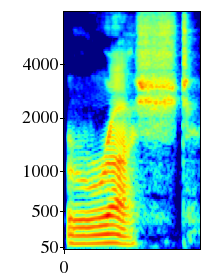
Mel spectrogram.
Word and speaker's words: rushed: And rushed at the stick. And rushed at the stick. Nota mi pronunciación. El ed suena como T en este caso.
